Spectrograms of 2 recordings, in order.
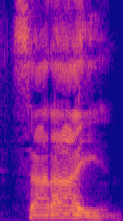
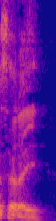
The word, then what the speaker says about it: Saray: bueno si no mira la respuesta es saray no es ahora y de acuerdo a la versión 60 no de sara y tal vez en alguna versión aparezca ya con acento en la que diga estar ahí pero dice sara y saray y génesis capítulo 16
